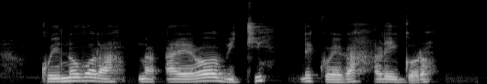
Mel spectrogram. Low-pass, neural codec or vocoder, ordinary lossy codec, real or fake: 19.8 kHz; codec, 44.1 kHz, 7.8 kbps, Pupu-Codec; none; fake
